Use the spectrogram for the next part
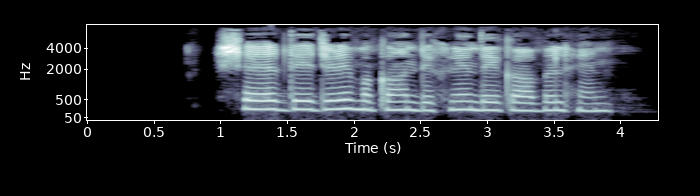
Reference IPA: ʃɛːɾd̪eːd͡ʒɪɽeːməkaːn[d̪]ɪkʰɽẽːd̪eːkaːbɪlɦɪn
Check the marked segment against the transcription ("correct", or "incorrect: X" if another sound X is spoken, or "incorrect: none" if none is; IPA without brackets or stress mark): correct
